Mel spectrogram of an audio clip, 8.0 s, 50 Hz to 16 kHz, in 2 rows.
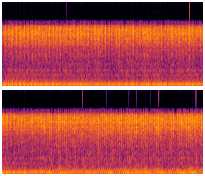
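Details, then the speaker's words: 2000 Chevy Tracker 2.0 four-cylinder idling after timing chain replacement; steady, even idle settling lower around five seconds, free of rattles, running normally again, though owner mentions a transmission leak and belt needing to loosen with driving. "but yes as you can hear it has a transition League but at least it's running again"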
